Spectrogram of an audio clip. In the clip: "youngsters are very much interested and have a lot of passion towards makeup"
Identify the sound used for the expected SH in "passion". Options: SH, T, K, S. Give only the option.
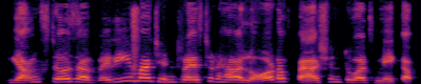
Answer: SH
